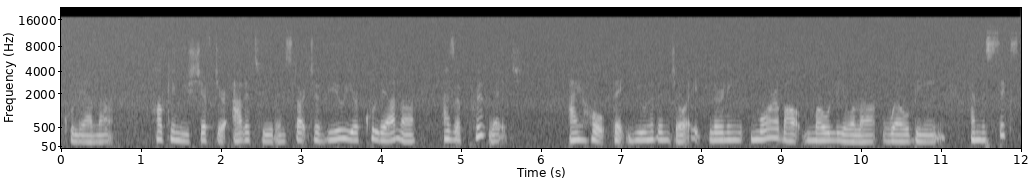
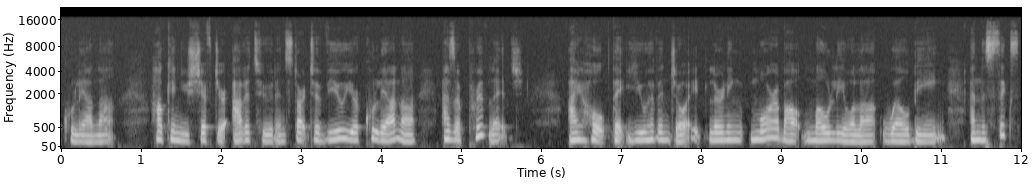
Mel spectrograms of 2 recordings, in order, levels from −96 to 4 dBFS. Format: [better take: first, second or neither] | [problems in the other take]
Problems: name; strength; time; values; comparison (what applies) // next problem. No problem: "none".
second | hiss; loud; throughout; 4 dB below the speech; faint in the second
